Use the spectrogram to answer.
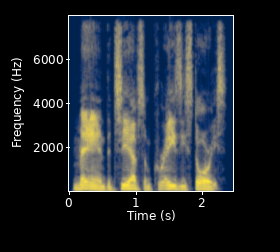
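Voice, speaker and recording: A man's voice: medium pitch, unhurried, a bit bright, dry recording, studio quality, natural voice. An actor playing an easygoing, joking young male space miner in a video game, talking in casual, wisecracking slang. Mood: laid-back. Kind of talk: video game voice lines, conversational.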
